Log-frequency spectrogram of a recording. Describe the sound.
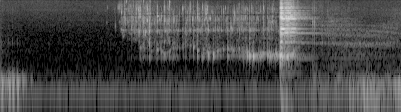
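A drink pours into a glass with a gurgling, bubbling fill that grows busier. A sharp glassy clink cuts in near the end, over a quiet low hum.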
